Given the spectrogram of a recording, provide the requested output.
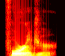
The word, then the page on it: forager: American English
